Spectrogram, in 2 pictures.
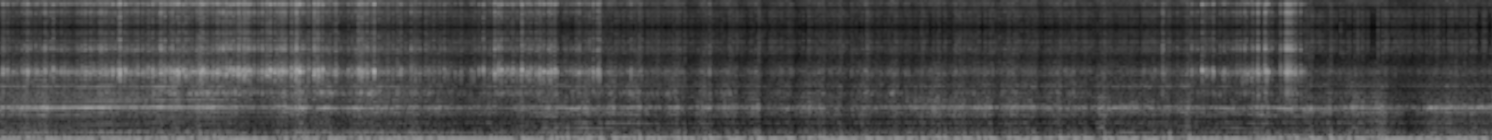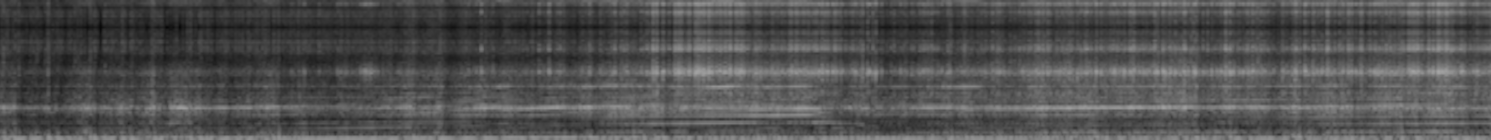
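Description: BMW's engine heard from inside the cabin under hard driving, its pitch climbing through the revs and dropping at each gear change, several times, over steady road and wind noise.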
